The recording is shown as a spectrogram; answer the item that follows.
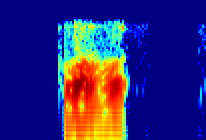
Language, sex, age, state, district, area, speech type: Manipuri, male, 30-45, Manipur, Churachandpur, rural, conversation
